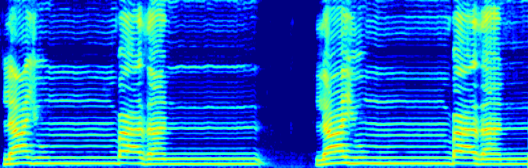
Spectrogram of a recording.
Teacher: وقف کی صورت میں آخر پر حرف کو ساکن کرتے ہیں تو ساکن ہونے کے ساتھ ہی مشدد بھی ہے تو اس کا غنہ جاری رکھیں گے، ویسے وقف کر دیں گے۔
